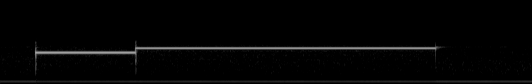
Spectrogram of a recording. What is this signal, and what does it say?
Two-tone page, heard as a one-second tone, then a three-second tone, about 1650 then 2050 Hz, with noise. It is heard from 0.4 to 4.4 s.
